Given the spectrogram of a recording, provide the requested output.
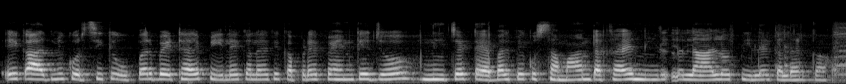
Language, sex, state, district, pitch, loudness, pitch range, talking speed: Hindi, female, Gujarat, Gandhinagar, 230 Hz, -17 LUFS, 220-240 Hz, 190 wpm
